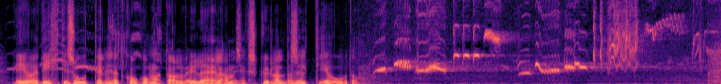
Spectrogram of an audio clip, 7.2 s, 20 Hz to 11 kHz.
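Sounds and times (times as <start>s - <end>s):
blackbird singing a rich fluting song: 0.0s - 2.6s, 3.6s - 7.2s
speech: 0.1s - 3.9s.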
